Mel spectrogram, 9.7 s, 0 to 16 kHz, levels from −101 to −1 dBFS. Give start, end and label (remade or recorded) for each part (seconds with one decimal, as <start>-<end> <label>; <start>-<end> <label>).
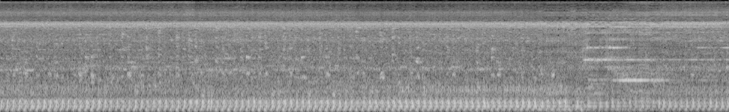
0.0-7.2 recorded; 7.2-8.8 remade; 8.8-9.7 recorded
